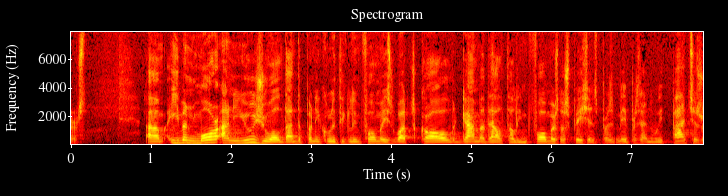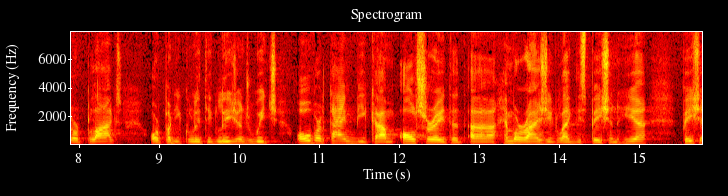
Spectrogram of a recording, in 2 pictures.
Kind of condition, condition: setting, live audience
